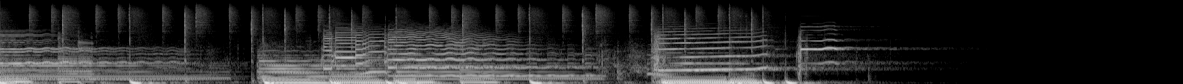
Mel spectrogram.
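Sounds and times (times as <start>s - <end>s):
groovy jam music: 0.0s - 8.6s.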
